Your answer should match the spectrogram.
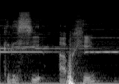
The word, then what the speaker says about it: Chrysi Avgi: Al principio del podcast lo pronuncié mal, pero según tengo entendido, así se pronuncia, Crisi-Abji.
